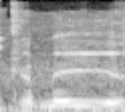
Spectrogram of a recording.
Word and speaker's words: camellia: one is right, and their conclusion was either way is fully recognized and perfectly acceptable. So you say whichever. Most of the time you're going to hear me say Camellia.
